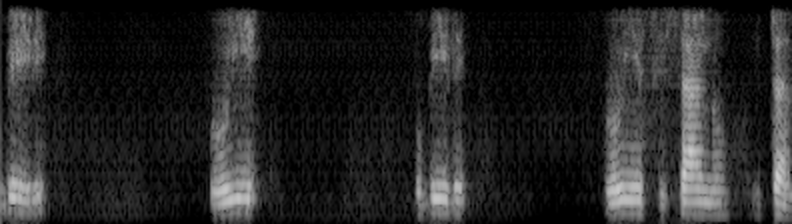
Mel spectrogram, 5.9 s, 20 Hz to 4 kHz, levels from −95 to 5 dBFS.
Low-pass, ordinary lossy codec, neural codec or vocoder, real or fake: 3.6 kHz; none; codec, 16 kHz, 0.4 kbps, LongCat-Audio-Codec; fake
